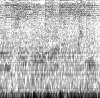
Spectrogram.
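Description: Live K-pop concert music over an arena sound system, heard from the crowd, with a heavy pulsing bass beat.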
